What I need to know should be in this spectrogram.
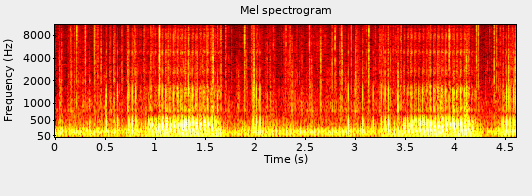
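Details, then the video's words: A sleeping cat purrs next to a crackling fireplace in cozy spring ambience. Rhythmic rumbling rises into two strong swells about three seconds apart, over an even low hum, while the fire crackles with sharp clicks. "Cute Purring Cat at a Crackling Fireplace"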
